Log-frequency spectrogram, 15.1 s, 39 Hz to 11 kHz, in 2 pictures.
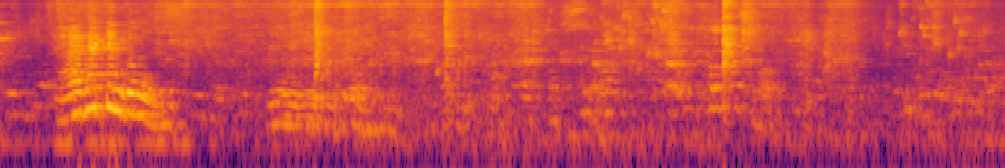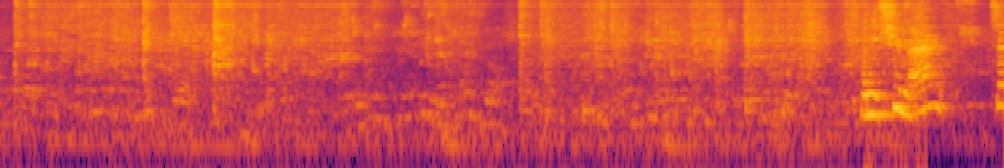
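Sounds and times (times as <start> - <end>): liquid swishing in a pot: 0.0 - 15.0.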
